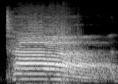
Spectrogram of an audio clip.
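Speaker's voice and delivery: ta held long and loud; ta, lengthened vowel; elongated ta. Shown as a demonstration. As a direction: stretch the ta out. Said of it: "The ta is elongated".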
